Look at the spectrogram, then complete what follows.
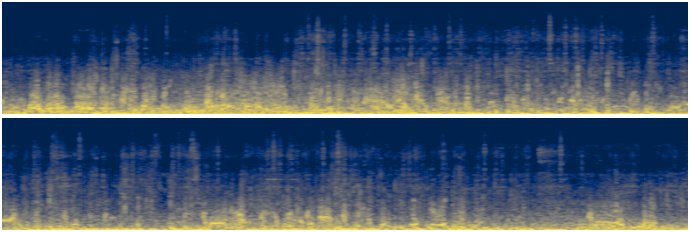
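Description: Mountain bike descending a rough dirt singletrack at speed: heavy wind buffeting on the camera microphone over tyre rumble, with frequent short rattles and knocks as the bike hits bumps and roots.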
